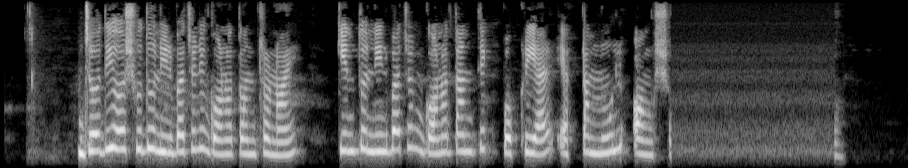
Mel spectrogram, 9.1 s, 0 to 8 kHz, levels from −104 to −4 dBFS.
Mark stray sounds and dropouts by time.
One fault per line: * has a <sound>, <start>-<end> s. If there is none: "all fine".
all fine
